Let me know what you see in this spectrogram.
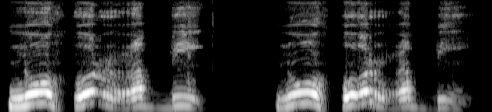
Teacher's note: تنوین کا ادغام بلا غنہ حرف را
